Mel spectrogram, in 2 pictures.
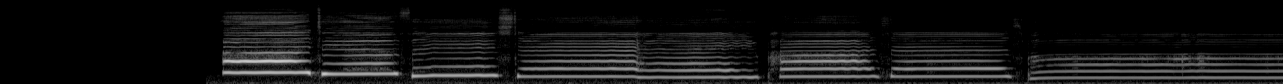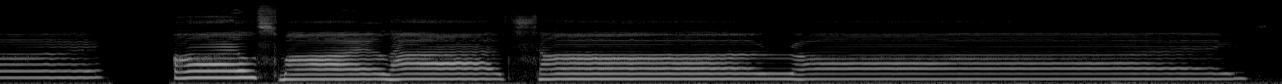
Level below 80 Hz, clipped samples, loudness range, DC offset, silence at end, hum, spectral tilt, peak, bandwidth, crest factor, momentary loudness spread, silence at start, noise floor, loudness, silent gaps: -62 dBFS; under 0.1%; 17 LU; under 0.1%; 0.35 s; none; -3 dB/octave; -10 dBFS; 17.5 kHz; 20 dB; 14 LU; 2.2 s; under -90 dBFS; -28 LUFS; 13.96-14.52 s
